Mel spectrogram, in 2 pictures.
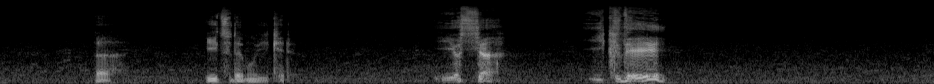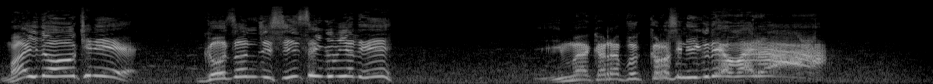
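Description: A young man speaks loudly and with animation, calling out.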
